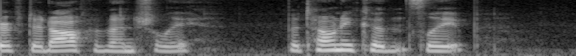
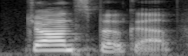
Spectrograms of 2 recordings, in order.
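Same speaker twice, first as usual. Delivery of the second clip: ordinary delivery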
